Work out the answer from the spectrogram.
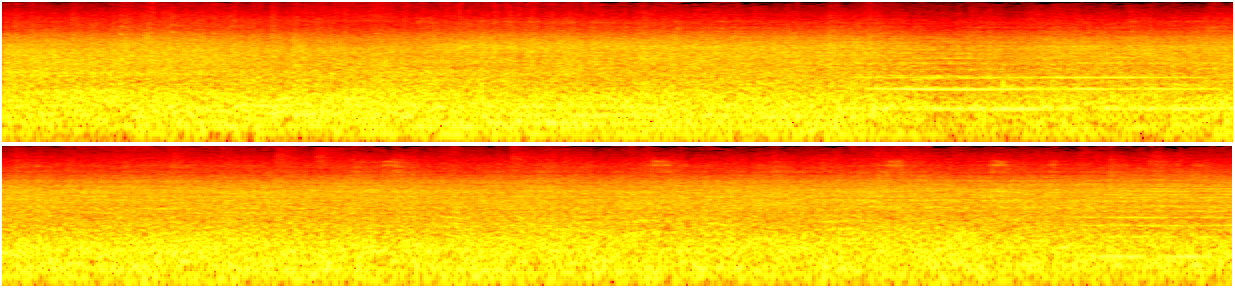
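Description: LHB passenger coaches of an express train passing a station platform at speed, with the steady loud noise of wheels running over the track. About halfway through, a horn sounds for about a second and a half.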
